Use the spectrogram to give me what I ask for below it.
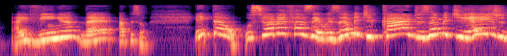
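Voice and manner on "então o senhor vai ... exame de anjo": put-on shrill, very high calling-out shout. Retelling how the attendant announced a patient's exam: imitating someone shouting.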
